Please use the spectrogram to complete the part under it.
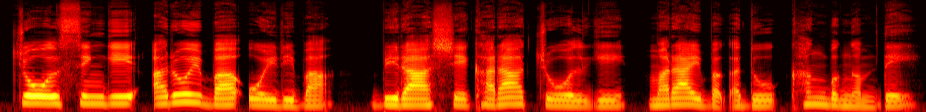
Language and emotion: Manipuri, neutral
